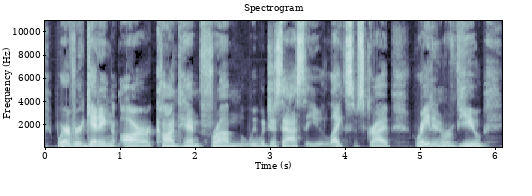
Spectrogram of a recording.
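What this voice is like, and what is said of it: Sick-sounding, affected voice. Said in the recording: “You'll have to forgive my voice today. I'm getting over a cold”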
